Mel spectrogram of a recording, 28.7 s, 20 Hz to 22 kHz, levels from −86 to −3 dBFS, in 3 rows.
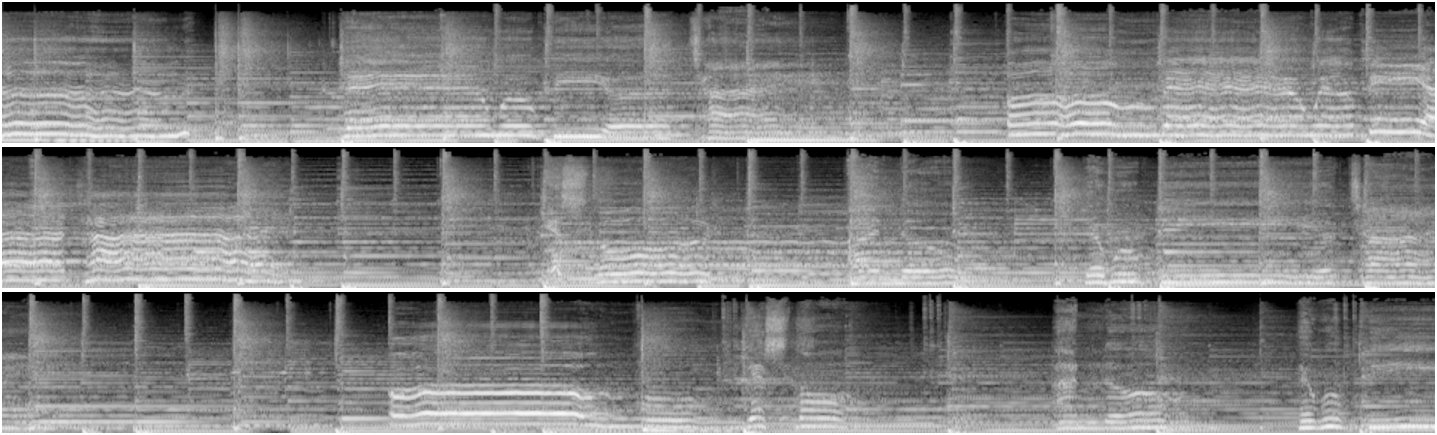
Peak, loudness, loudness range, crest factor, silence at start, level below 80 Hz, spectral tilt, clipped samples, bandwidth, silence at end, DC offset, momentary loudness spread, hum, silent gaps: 0 dBFS; -14 LUFS; 5 LU; 14 dB; 0 s; -24 dBFS; -5 dB/octave; under 0.1%; over 20 kHz; 0 s; under 0.1%; 9 LU; none; none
